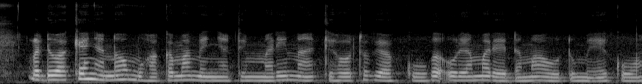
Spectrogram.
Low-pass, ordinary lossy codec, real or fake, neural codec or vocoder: 19.8 kHz; none; real; none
